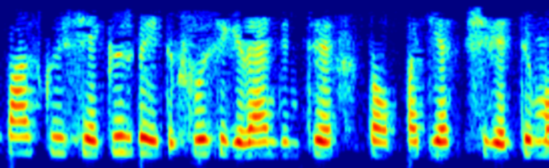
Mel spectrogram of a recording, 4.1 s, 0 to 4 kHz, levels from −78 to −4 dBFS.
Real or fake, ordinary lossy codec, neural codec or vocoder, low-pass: real; MP3, 16 kbps; none; 3.6 kHz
